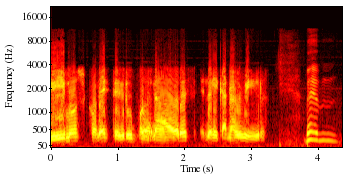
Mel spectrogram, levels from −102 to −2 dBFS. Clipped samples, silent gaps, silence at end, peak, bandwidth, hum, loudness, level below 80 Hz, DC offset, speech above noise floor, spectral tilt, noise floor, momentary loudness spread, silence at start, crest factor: under 0.1%; none; 0.1 s; -12 dBFS; 9.8 kHz; none; -26 LUFS; -64 dBFS; under 0.1%; 28 dB; -5.5 dB/octave; -54 dBFS; 8 LU; 0 s; 14 dB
